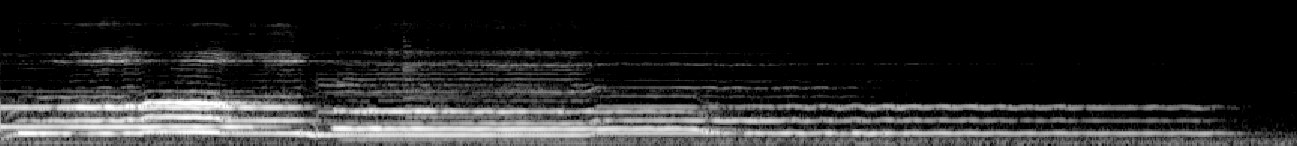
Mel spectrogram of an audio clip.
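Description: A woman humming a slow, wordless melody in a few long held notes, sliding between them, then fading away over the last few seconds.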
